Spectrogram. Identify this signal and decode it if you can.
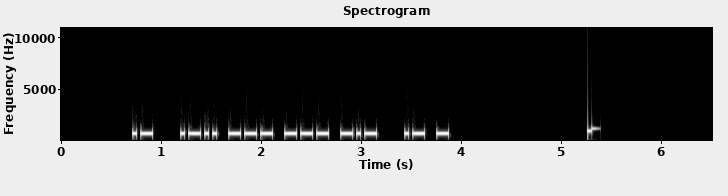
Morse code, heard as a keyed tone, about 29 wpm, 700 Hz. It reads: A LOOK AT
